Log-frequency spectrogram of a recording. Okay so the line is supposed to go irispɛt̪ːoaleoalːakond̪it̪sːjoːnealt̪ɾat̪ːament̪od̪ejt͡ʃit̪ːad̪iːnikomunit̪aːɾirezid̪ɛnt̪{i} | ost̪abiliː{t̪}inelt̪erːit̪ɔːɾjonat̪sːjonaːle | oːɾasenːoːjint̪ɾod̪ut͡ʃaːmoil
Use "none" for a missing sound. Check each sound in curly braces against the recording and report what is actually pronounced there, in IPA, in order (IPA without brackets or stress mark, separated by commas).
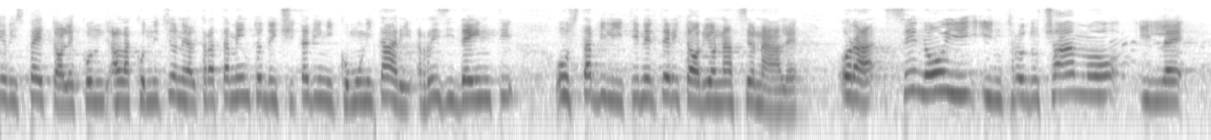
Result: i, t̪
